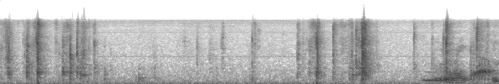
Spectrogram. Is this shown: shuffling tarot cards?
yes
